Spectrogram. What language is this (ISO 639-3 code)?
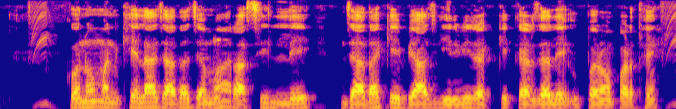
hne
